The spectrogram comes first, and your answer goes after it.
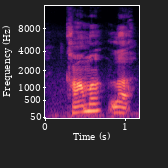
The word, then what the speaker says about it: Kamala: In her memoir, Harris said her name, a nod to her Indian heritage, is pronounced Kamala and means lotus flower.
